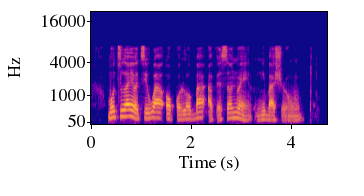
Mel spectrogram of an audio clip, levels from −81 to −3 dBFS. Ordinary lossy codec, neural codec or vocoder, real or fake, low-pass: MP3, 64 kbps; codec, 16 kHz, 4.8 kbps, FACodec; fake; 7.2 kHz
